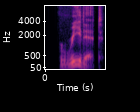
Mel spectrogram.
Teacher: The duh sound links to the i sound. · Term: linking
